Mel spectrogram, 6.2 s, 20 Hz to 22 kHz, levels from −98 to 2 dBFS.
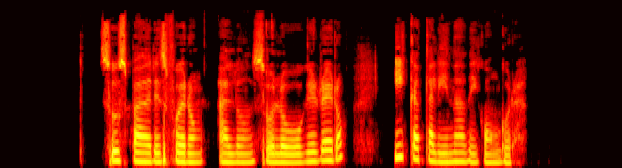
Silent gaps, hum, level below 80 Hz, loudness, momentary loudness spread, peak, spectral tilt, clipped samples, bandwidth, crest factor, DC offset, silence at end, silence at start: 3.84-3.94 s; none; -72 dBFS; -24 LUFS; 9 LU; -8 dBFS; -4.5 dB/octave; under 0.1%; 15.5 kHz; 18 dB; under 0.1%; 1 s; 1 s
